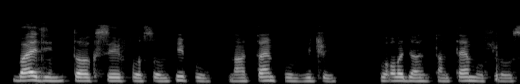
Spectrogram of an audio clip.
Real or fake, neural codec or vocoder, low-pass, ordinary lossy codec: real; none; 7.2 kHz; Opus, 32 kbps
